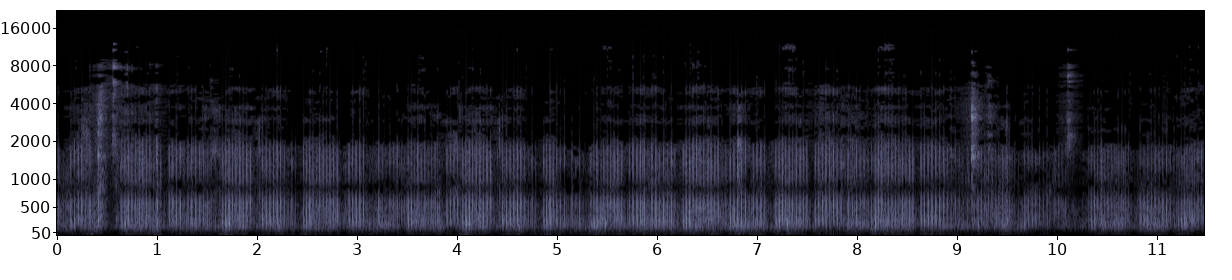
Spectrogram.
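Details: Domestic cat purring steadily, a low rumbling pulse in rapid even cycles throughout, with faint brief clicks near the end.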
